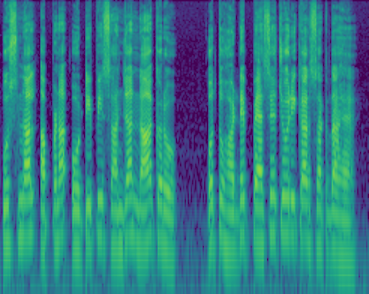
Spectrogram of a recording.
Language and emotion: Punjabi, fearful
